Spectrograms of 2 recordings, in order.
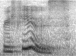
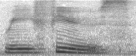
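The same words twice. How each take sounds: First: Said in the usual way. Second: "Refuse" slowly, in two stretched syllables; sounding out. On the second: Shown as a demonstration. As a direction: draw out each part of "Refuse". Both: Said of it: "So let's try it".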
